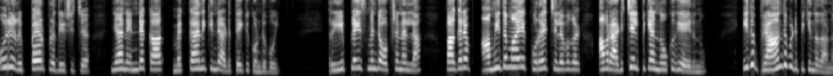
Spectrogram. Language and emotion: Malayalam, angry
